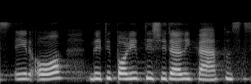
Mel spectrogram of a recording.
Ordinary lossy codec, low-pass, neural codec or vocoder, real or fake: none; 7.2 kHz; codec, 16 kHz, 0.5 kbps, FunCodec, trained on Chinese and English, 25 frames a second; fake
